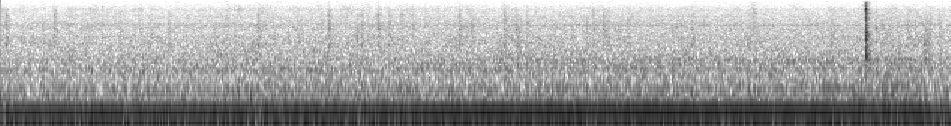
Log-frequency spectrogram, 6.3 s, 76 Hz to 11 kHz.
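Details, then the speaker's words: 1973 Chevy C20 with swapped used 4L80E automatic, shifting into fourth then torque converter lockup: steady drone under load, pitch drops a step as lockup engages; clean shifts and lockup. "Fourth. And lock up. That's lock up. And then you turn that back off. That's it. It works."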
